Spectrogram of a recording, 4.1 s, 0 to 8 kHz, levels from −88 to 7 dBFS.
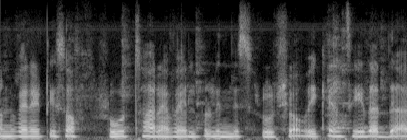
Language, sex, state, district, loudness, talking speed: English, female, Maharashtra, Gondia, -16 LUFS, 235 wpm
